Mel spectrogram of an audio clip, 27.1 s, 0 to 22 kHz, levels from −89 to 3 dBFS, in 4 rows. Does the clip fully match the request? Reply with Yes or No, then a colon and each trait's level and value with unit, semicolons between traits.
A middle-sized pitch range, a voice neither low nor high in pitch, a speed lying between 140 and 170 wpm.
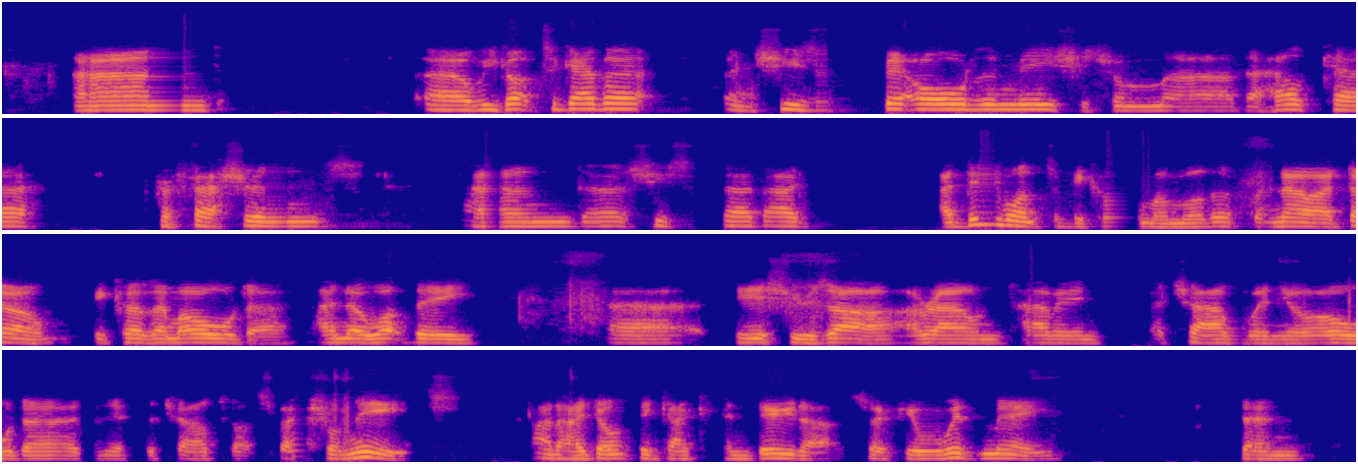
Yes: average, 3.3 semitones; medium, 145 Hz; average, 160 wpm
